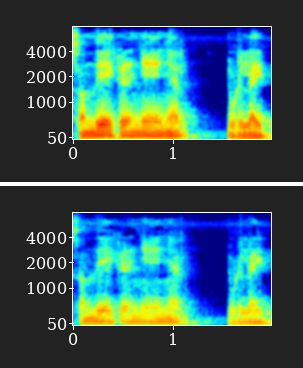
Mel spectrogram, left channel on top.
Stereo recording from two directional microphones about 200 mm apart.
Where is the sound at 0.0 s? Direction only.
35° left (ahead or behind).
